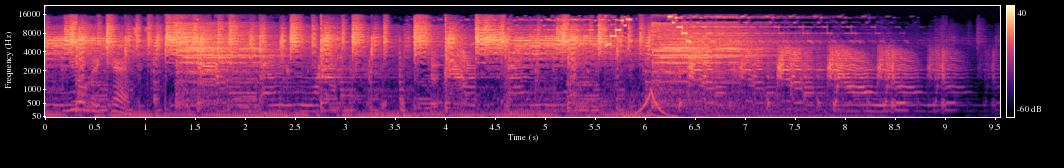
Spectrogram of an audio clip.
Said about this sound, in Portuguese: agora tocou a vinheta. Ouviu o vento, cara? Gostou? Gostou do vento?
